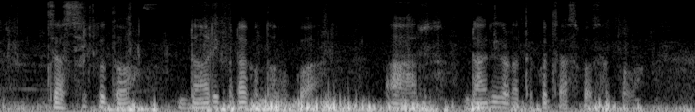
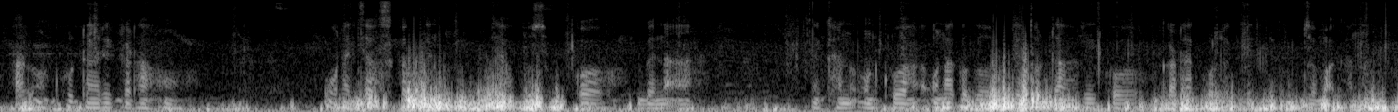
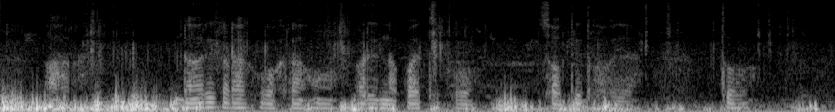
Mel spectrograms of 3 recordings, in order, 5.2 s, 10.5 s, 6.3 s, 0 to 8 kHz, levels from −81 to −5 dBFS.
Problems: background sounds at intervals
